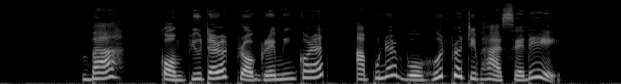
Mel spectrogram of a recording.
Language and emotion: Assamese, surprised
